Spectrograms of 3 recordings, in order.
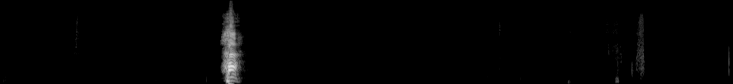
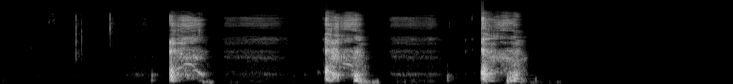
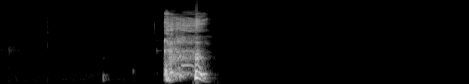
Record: {"exhalation_length": "7.3 s", "exhalation_amplitude": 32768, "exhalation_signal_mean_std_ratio": 0.1, "three_cough_length": "7.3 s", "three_cough_amplitude": 32768, "three_cough_signal_mean_std_ratio": 0.29, "cough_length": "4.7 s", "cough_amplitude": 32767, "cough_signal_mean_std_ratio": 0.22, "survey_phase": "beta (2021-08-13 to 2022-03-07)", "age": "18-44", "gender": "Male", "wearing_mask": "No", "symptom_cough_any": true, "symptom_runny_or_blocked_nose": true, "symptom_sore_throat": true, "symptom_fatigue": true, "symptom_fever_high_temperature": true, "symptom_headache": true, "symptom_onset": "3 days", "smoker_status": "Never smoked", "respiratory_condition_asthma": false, "respiratory_condition_other": false, "recruitment_source": "Test and Trace", "submission_delay": "2 days", "covid_test_result": "Positive", "covid_test_method": "RT-qPCR", "covid_ct_value": 15.5, "covid_ct_gene": "N gene"}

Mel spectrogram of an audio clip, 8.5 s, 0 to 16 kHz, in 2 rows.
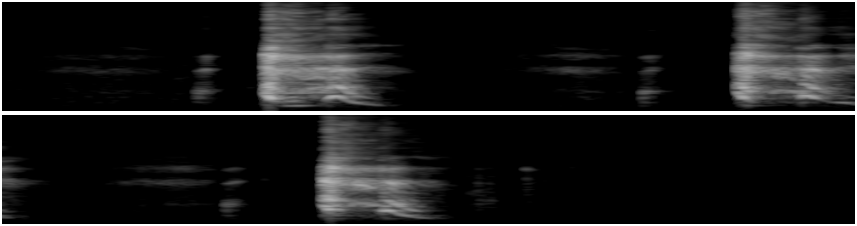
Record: {"three_cough_length": "8.5 s", "three_cough_amplitude": 32768, "three_cough_signal_mean_std_ratio": 0.27, "survey_phase": "beta (2021-08-13 to 2022-03-07)", "age": "18-44", "gender": "Female", "wearing_mask": "No", "symptom_none": true, "smoker_status": "Never smoked", "respiratory_condition_asthma": false, "respiratory_condition_other": false, "recruitment_source": "REACT", "submission_delay": "1 day", "covid_test_result": "Negative", "covid_test_method": "RT-qPCR", "influenza_a_test_result": "Negative", "influenza_b_test_result": "Negative"}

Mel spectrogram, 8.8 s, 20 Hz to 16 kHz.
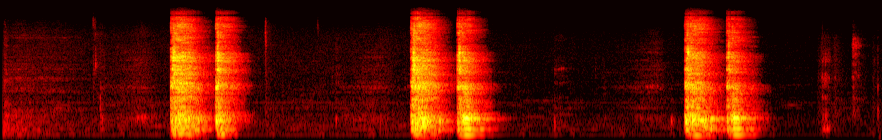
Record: {"three_cough_length": "8.8 s", "three_cough_amplitude": 13727, "three_cough_signal_mean_std_ratio": 0.33, "survey_phase": "beta (2021-08-13 to 2022-03-07)", "age": "45-64", "gender": "Female", "wearing_mask": "No", "symptom_cough_any": true, "symptom_runny_or_blocked_nose": true, "symptom_sore_throat": true, "symptom_fatigue": true, "symptom_headache": true, "symptom_onset": "3 days", "smoker_status": "Ex-smoker", "respiratory_condition_asthma": false, "respiratory_condition_other": false, "recruitment_source": "Test and Trace", "submission_delay": "1 day", "covid_test_result": "Positive", "covid_test_method": "RT-qPCR", "covid_ct_value": 13.9, "covid_ct_gene": "ORF1ab gene"}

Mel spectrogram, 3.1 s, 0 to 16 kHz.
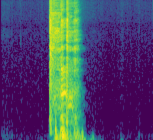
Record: {"cough_length": "3.1 s", "cough_amplitude": 21587, "cough_signal_mean_std_ratio": 0.29, "survey_phase": "beta (2021-08-13 to 2022-03-07)", "age": "45-64", "gender": "Male", "wearing_mask": "No", "symptom_none": true, "smoker_status": "Never smoked", "respiratory_condition_asthma": true, "respiratory_condition_other": false, "recruitment_source": "REACT", "submission_delay": "7 days", "covid_test_result": "Negative", "covid_test_method": "RT-qPCR", "influenza_a_test_result": "Negative", "influenza_b_test_result": "Negative"}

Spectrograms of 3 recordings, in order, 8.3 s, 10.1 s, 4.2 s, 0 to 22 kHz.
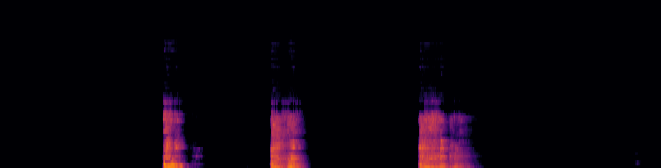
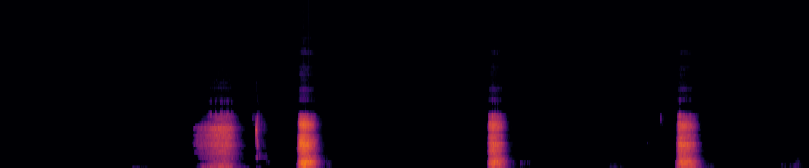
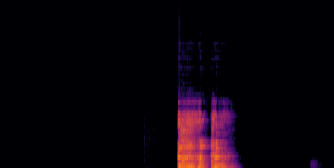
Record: {"three_cough_length": "8.3 s", "three_cough_amplitude": 32767, "three_cough_signal_mean_std_ratio": 0.27, "exhalation_length": "10.1 s", "exhalation_amplitude": 32768, "exhalation_signal_mean_std_ratio": 0.21, "cough_length": "4.2 s", "cough_amplitude": 32768, "cough_signal_mean_std_ratio": 0.28, "survey_phase": "beta (2021-08-13 to 2022-03-07)", "age": "65+", "gender": "Male", "wearing_mask": "No", "symptom_none": true, "smoker_status": "Ex-smoker", "respiratory_condition_asthma": false, "respiratory_condition_other": false, "recruitment_source": "REACT", "submission_delay": "2 days", "covid_test_result": "Negative", "covid_test_method": "RT-qPCR", "influenza_a_test_result": "Negative", "influenza_b_test_result": "Negative"}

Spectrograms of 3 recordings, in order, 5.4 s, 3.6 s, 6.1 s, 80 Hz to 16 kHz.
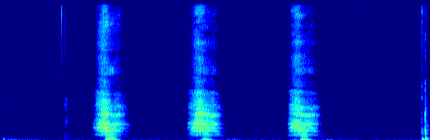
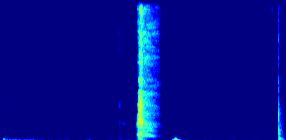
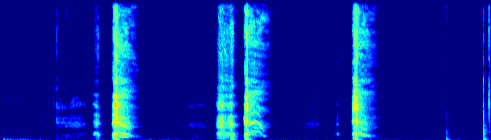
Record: {"exhalation_length": "5.4 s", "exhalation_amplitude": 5570, "exhalation_signal_mean_std_ratio": 0.39, "cough_length": "3.6 s", "cough_amplitude": 22723, "cough_signal_mean_std_ratio": 0.18, "three_cough_length": "6.1 s", "three_cough_amplitude": 32768, "three_cough_signal_mean_std_ratio": 0.26, "survey_phase": "beta (2021-08-13 to 2022-03-07)", "age": "45-64", "gender": "Female", "wearing_mask": "No", "symptom_cough_any": true, "symptom_runny_or_blocked_nose": true, "symptom_onset": "12 days", "smoker_status": "Ex-smoker", "respiratory_condition_asthma": false, "respiratory_condition_other": false, "recruitment_source": "REACT", "submission_delay": "1 day", "covid_test_result": "Negative", "covid_test_method": "RT-qPCR", "influenza_a_test_result": "Negative", "influenza_b_test_result": "Negative"}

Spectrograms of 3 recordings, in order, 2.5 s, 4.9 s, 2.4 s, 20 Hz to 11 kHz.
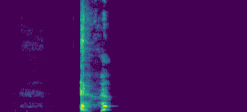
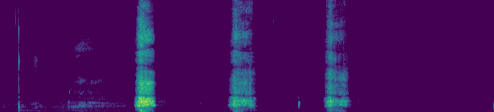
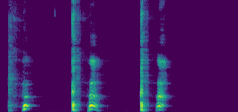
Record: {"cough_length": "2.5 s", "cough_amplitude": 32768, "cough_signal_mean_std_ratio": 0.18, "exhalation_length": "4.9 s", "exhalation_amplitude": 29256, "exhalation_signal_mean_std_ratio": 0.22, "three_cough_length": "2.4 s", "three_cough_amplitude": 32000, "three_cough_signal_mean_std_ratio": 0.29, "survey_phase": "beta (2021-08-13 to 2022-03-07)", "age": "45-64", "gender": "Female", "wearing_mask": "No", "symptom_cough_any": true, "symptom_runny_or_blocked_nose": true, "symptom_sore_throat": true, "symptom_fatigue": true, "symptom_change_to_sense_of_smell_or_taste": true, "symptom_onset": "6 days", "smoker_status": "Ex-smoker", "respiratory_condition_asthma": false, "respiratory_condition_other": false, "recruitment_source": "Test and Trace", "submission_delay": "2 days", "covid_test_result": "Positive", "covid_test_method": "RT-qPCR", "covid_ct_value": 24.7, "covid_ct_gene": "N gene"}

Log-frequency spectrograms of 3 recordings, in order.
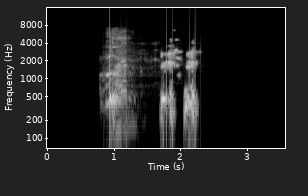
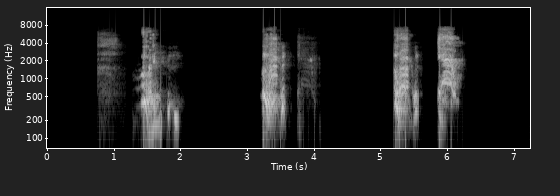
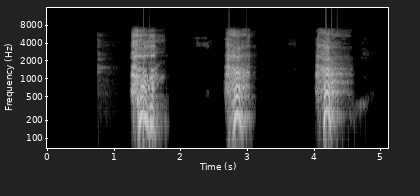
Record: {"cough_length": "3.6 s", "cough_amplitude": 31098, "cough_signal_mean_std_ratio": 0.36, "three_cough_length": "7.3 s", "three_cough_amplitude": 30722, "three_cough_signal_mean_std_ratio": 0.34, "exhalation_length": "5.1 s", "exhalation_amplitude": 30575, "exhalation_signal_mean_std_ratio": 0.36, "survey_phase": "beta (2021-08-13 to 2022-03-07)", "age": "65+", "gender": "Male", "wearing_mask": "No", "symptom_cough_any": true, "symptom_abdominal_pain": true, "symptom_headache": true, "symptom_change_to_sense_of_smell_or_taste": true, "symptom_onset": "3 days", "smoker_status": "Ex-smoker", "respiratory_condition_asthma": false, "respiratory_condition_other": true, "recruitment_source": "Test and Trace", "submission_delay": "2 days", "covid_test_result": "Positive", "covid_test_method": "RT-qPCR", "covid_ct_value": 11.3, "covid_ct_gene": "N gene", "covid_ct_mean": 11.6, "covid_viral_load": "160000000 copies/ml", "covid_viral_load_category": "High viral load (>1M copies/ml)"}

